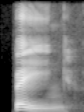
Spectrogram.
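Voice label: "being", Scottish Gaelic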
